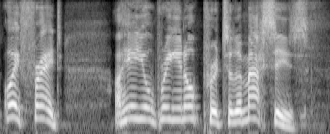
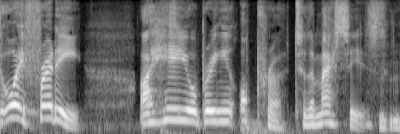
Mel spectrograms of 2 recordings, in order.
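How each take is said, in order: First: Loud, higher punk taunt; hammed-up Sid, higher and louder; imitating Sid. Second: Mock cheeky punk call, higher on the "Oi"; a hint of a taunting punk; lightly voiced Sid, higher opening; imitating Sid. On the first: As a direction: shout the jibe across the room, cocky. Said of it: "Sid comes in and he goes". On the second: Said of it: "and he goes".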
